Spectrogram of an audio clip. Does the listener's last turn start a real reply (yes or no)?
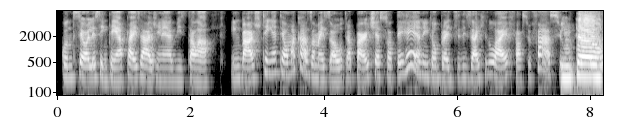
yes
